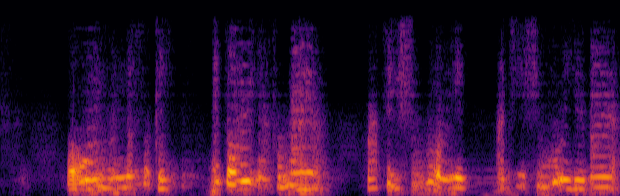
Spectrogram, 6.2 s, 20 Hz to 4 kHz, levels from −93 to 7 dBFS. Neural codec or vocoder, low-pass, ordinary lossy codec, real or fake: codec, 44.1 kHz, 0.9 kbps, DAC; 3.6 kHz; none; fake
